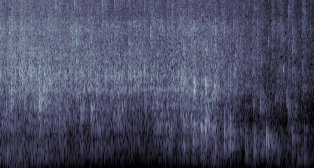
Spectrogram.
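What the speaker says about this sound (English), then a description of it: "Yeah, that is a swirly flush." A vintage-style toilet gives a swirly flush, a loud, steady gush of rushing water that swirls for about three seconds and begins to taper at the end, with no talking over it.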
